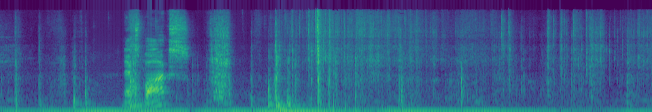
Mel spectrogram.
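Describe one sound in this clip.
Cardboard scrapes and slides as a box is opened.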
